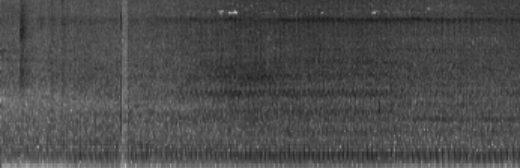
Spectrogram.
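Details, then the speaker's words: Honda Beat FI scooter after engine teardown and repair of worn connecting-rod bearing and rod/piston pin, which caused a rough crunching, sewing-machine-like noise even with the CVT already rebuilt; now an even, steady idle with no rattle or knocking. "ya sudah halus, sudah normal ya seperti ee baru lagi ya karena dalamannya ee sudah diperbaiki ya."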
